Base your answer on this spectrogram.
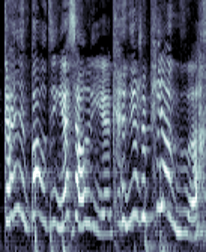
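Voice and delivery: high-pitched urgent exclamation; imitated alarmed landlord. Landlord urging tenant to call police, imitated alarm.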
